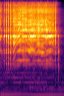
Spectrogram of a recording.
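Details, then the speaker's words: Tibor Gulfstream fly reel after switching retrieve from right to left hand by reversing the clutch dogs: fine rapid clicking as line is wound in, stopping when cranking stops; the clicker works normally, with the drag engaging when line goes out. "That's a sign of us retrieving line, but listen to the drag. So that's when we retrieve line, and this would be when the fish is pulling line out."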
